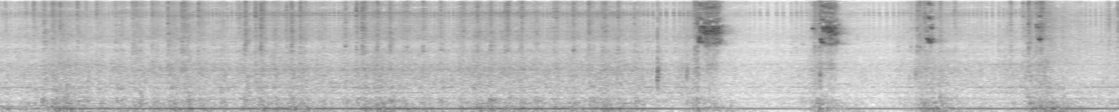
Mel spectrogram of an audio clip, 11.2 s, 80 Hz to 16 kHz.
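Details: 1994 Ford Mustang idling with a steady hum but wavering, stumbling uneven beat and a few sharp noises late on; rough idle, cause unclear.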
